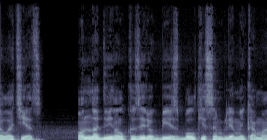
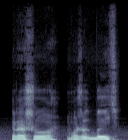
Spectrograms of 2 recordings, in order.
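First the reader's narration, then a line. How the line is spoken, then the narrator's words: Muttered. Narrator (Russian): пробормотал Шон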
